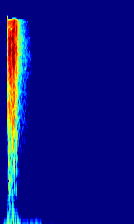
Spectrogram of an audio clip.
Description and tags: Tearing up cloth.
